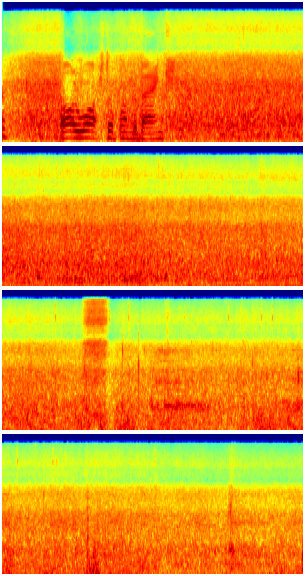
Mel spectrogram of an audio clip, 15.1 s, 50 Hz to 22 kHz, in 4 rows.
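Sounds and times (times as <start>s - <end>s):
river water rushing: 0.0s - 15.0s
brief sharp hiss: 8.5s - 8.9s.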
